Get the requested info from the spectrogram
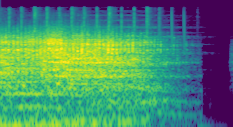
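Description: A loud, rough, noisy rumble with a deep low end, edited onto a title card as a sound effect. It holds for over a second, then fades away near the end.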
